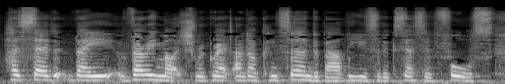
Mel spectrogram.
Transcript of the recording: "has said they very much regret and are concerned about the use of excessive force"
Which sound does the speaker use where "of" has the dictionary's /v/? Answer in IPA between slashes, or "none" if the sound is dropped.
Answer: /v/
